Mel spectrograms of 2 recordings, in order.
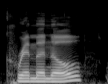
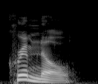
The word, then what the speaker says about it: criminal: You could have it be three syllables, criminal, or two syllables, criminal.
